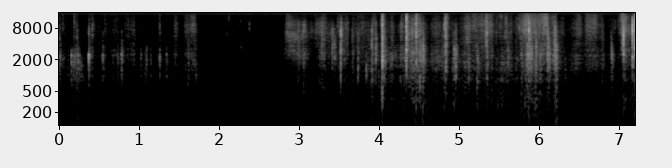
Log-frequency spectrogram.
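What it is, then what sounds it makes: Paper phonebook pages. Long-nailed fingers lift and flip the thin yellow pages of a large open paper phonebook resting on a wooden table. Soft, bright crinkling and rustling paper sounds with quick crisp snaps run throughout, with a brief near-silent pause early on before the page turning grows busier and louder.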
